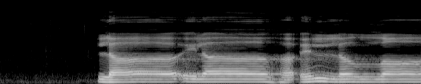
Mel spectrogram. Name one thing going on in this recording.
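A young man chants in a slow, melodic voice.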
